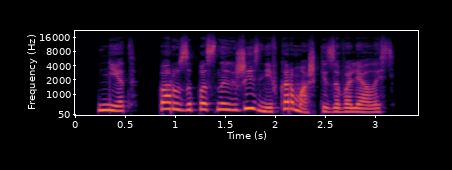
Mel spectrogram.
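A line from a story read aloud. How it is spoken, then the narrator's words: Snapping retort. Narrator (Russian): огрызнулась я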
